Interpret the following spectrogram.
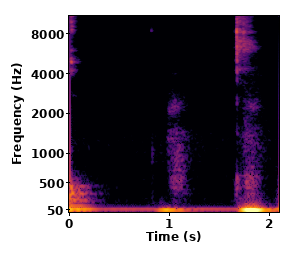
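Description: A single sharp click near the end, from work at the computer keyboard or mouse while coding, with a faint soft tap about a second in. A low electrical hum lies under it.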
